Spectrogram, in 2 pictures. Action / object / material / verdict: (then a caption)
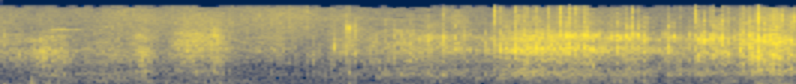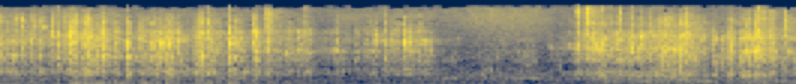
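scrape / silicone scrubbing glove with bristles / silicone / none. A white silicone dish-scrubbing glove with a bristle texture is worn on one hand and held upright near the microphones, while the other hand's fingertips and nails scratch and tap along its bristled palm and fingers. The result is a steady, bright, crinkly scratching with soft taps mixed in, swelling louder in the middle and again near the end.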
